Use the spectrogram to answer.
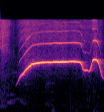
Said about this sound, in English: I want you to try that same whistle you just did. Look at you can see it. Come out of his mouth.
